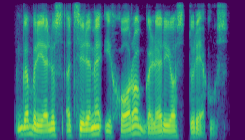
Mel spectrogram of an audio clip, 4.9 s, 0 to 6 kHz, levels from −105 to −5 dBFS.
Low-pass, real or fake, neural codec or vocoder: 5.4 kHz; real; none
